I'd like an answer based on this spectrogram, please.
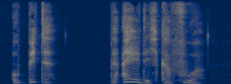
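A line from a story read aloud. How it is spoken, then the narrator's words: Murmur. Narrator (German): hörte Emma Maimun murmeln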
